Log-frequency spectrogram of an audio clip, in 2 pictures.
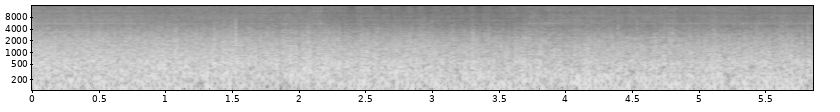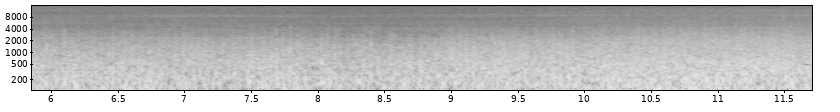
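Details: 2015 Honda Grom with newly installed Takegawa 181 S-stage big-bore kit and performance camshaft: loud rapid top-end clatter while running; valve lash tightened beyond factory spec made it quieter, heavier oil next to try.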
